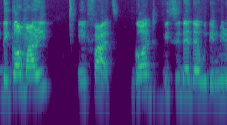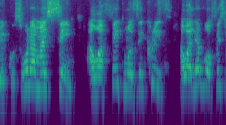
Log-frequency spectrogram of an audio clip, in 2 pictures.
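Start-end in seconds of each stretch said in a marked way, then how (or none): none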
